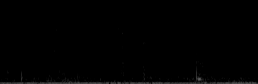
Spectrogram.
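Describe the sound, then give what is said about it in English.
Chewing of a crunchy snack mix of peanuts, raisins and chocolate, with soft irregular crunches and wet mouth sounds over a few seconds, fairly quiet and with no talking. “You've got the saltiness of the peanut and the crunch, the squidginess of the raisin, and the chocolate.”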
